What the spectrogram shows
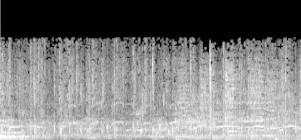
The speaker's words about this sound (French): Et vous les applaudissez bien fort, mesdames et messieurs, nos dames, de ce TDS.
